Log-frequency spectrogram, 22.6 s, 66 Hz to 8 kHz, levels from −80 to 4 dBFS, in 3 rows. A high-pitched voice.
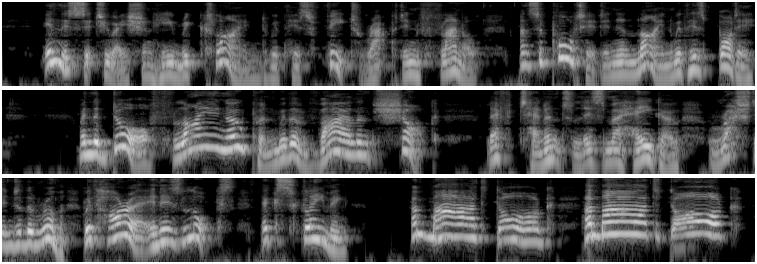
Yes: high, 205 Hz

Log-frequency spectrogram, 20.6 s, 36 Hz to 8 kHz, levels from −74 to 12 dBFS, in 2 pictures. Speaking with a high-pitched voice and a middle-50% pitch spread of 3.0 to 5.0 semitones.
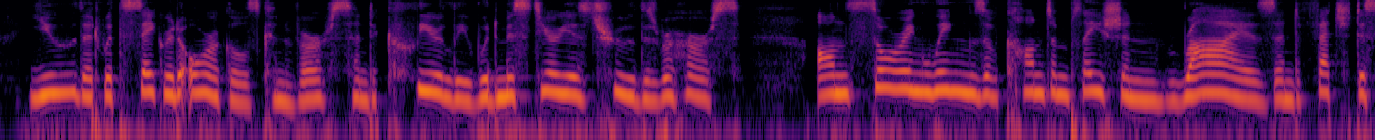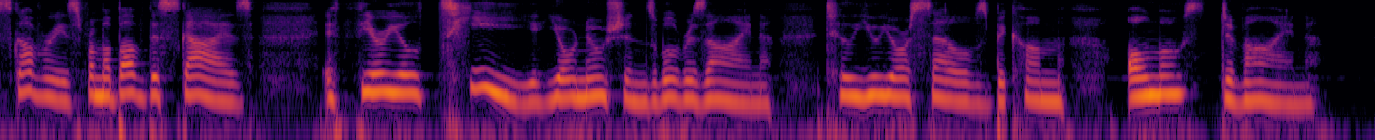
Yes: high, 195 Hz; average, 4.2 semitones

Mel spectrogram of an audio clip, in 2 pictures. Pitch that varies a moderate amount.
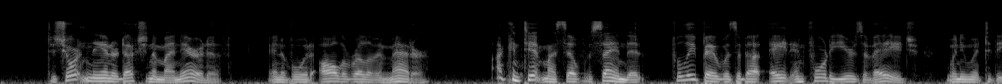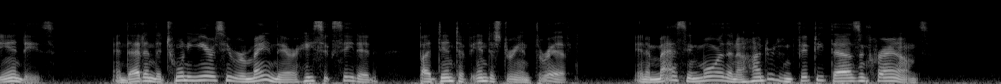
No: wide, 5.7 semitones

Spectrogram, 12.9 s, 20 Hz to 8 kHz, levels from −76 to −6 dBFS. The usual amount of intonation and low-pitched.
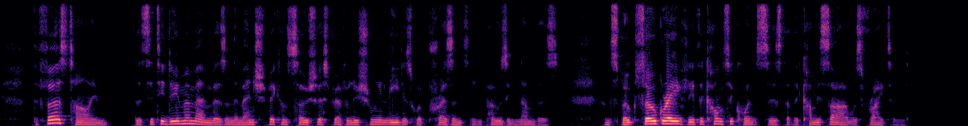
Yes: average, 3.9 semitones; low, 130 Hz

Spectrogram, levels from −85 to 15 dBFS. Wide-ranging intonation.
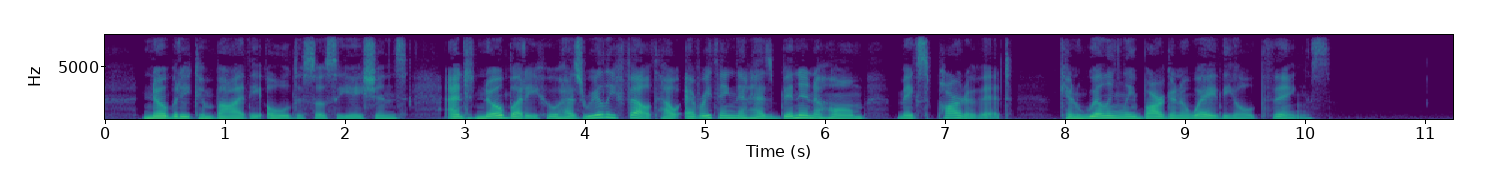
No: average, 4.2 semitones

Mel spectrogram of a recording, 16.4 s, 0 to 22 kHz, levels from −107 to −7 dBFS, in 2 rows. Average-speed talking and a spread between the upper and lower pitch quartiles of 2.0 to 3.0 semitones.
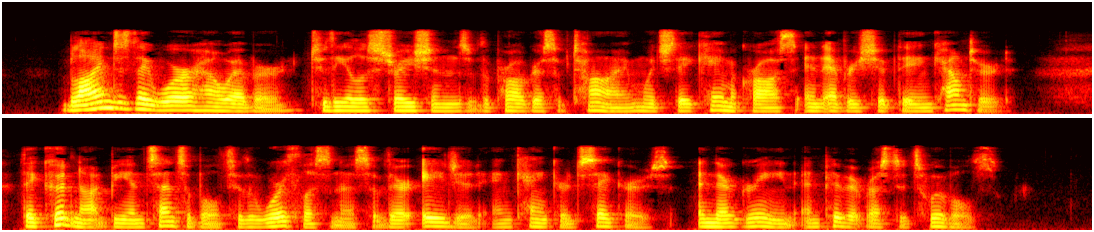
Yes: average, 160 wpm; average, 2.7 semitones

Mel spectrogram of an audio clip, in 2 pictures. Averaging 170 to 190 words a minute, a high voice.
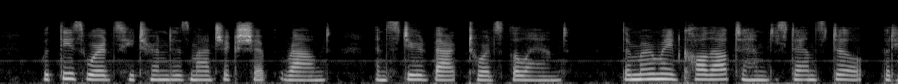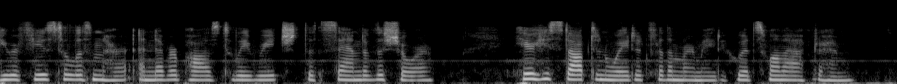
Yes: average, 185 wpm; high, 210 Hz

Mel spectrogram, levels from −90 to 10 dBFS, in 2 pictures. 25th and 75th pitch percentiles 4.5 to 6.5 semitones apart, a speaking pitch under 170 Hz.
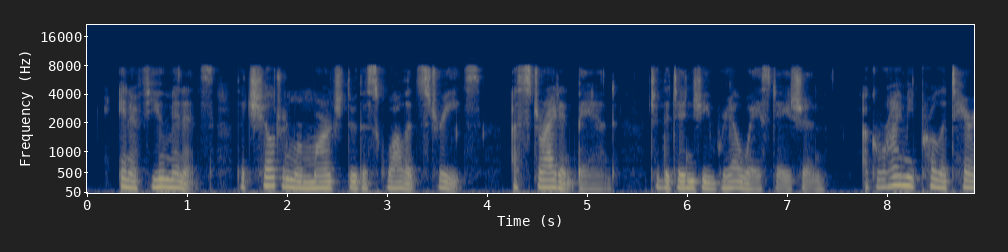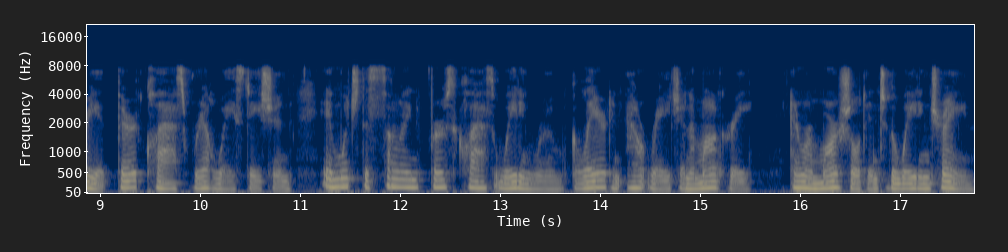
Yes: average, 5.0 semitones; medium, 140 Hz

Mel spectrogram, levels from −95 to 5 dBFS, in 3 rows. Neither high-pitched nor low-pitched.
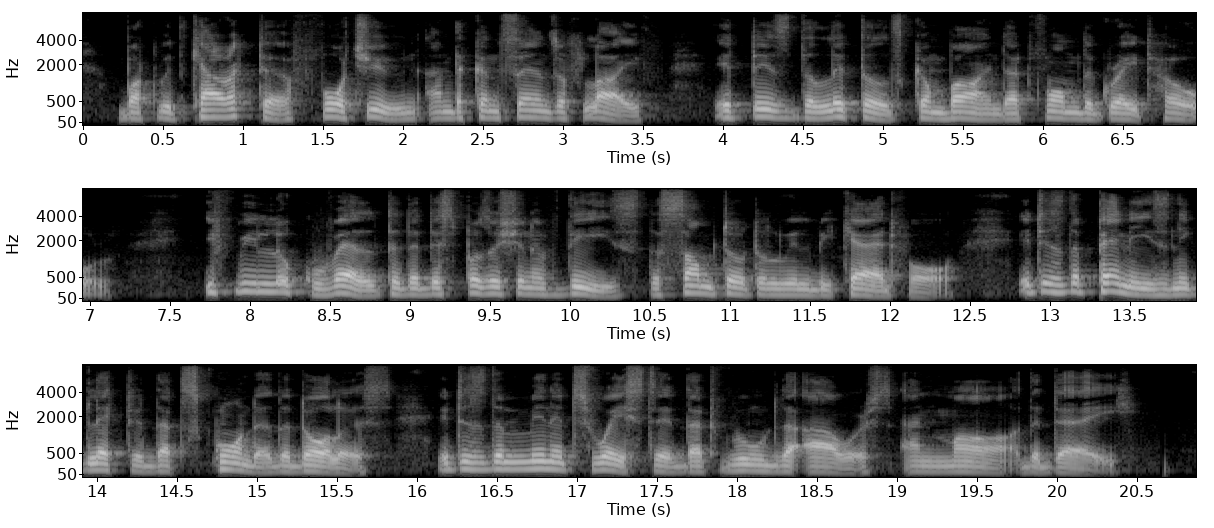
No: low, 125 Hz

